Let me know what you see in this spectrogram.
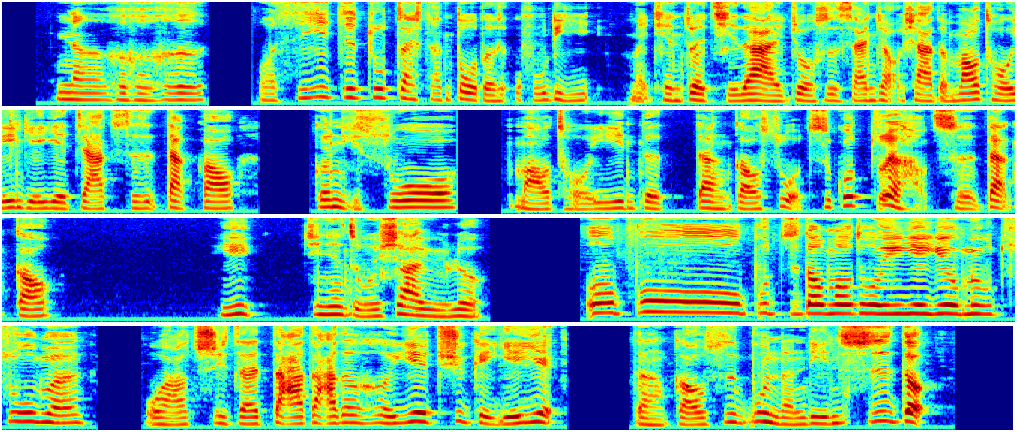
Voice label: children book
